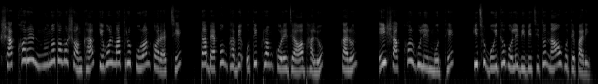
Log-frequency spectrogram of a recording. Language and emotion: Bengali, neutral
